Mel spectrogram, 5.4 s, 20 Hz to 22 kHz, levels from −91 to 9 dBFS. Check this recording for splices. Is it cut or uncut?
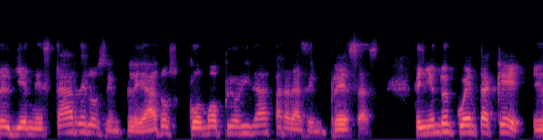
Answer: uncut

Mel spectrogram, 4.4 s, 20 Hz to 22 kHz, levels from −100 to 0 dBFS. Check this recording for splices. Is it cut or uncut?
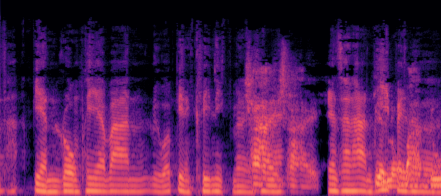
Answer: uncut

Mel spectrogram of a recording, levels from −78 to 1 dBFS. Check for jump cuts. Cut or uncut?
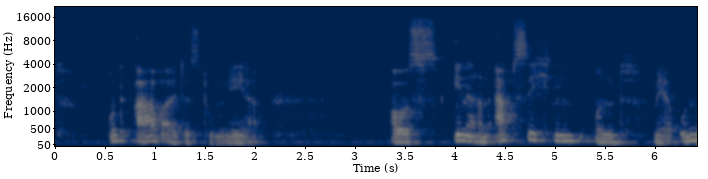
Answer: uncut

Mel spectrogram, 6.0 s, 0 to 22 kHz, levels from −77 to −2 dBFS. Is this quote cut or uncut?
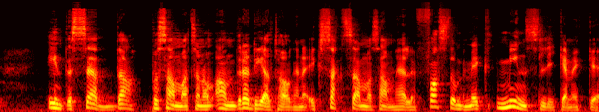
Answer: cut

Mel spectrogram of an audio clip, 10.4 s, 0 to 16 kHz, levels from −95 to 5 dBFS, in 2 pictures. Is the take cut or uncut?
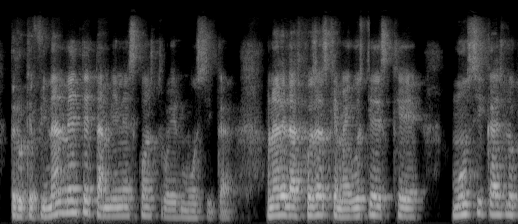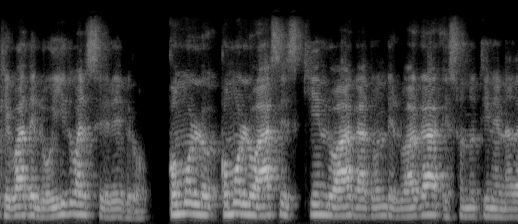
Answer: cut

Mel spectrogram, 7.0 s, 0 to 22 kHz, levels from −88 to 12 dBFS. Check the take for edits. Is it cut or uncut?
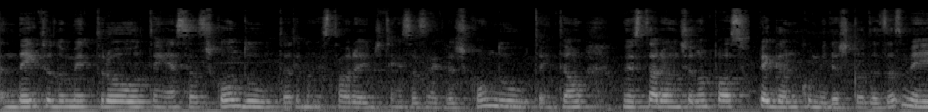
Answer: cut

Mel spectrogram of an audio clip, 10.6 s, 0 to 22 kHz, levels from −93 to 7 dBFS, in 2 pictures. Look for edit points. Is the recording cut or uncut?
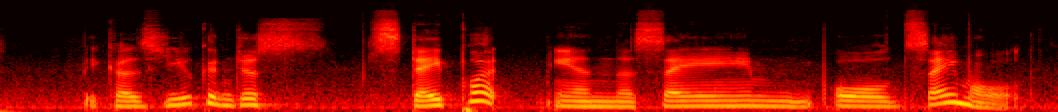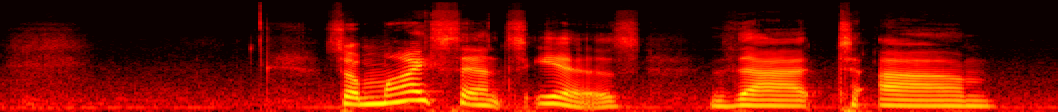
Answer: uncut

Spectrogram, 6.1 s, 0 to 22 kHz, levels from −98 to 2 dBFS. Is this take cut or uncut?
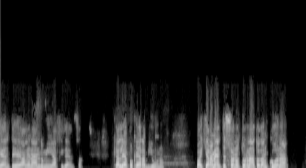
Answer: uncut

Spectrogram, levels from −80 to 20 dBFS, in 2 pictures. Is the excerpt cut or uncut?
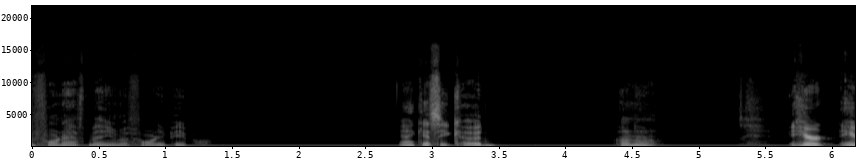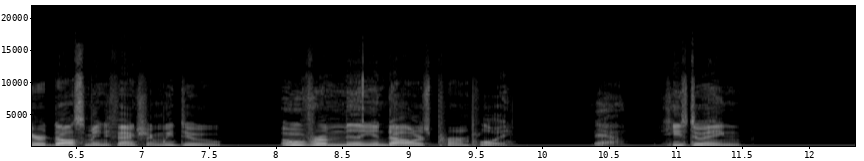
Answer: uncut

